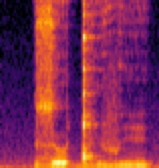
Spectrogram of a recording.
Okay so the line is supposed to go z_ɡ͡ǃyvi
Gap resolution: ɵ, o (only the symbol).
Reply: ɵ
